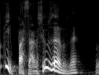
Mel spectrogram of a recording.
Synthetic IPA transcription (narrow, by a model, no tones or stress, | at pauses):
kipa̰sa̰ɾõsiuzɐ̃nʊznɛ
